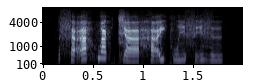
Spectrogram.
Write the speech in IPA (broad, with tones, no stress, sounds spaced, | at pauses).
s a̰ː˧˥ h w a˦˥ k̚ t͡ɕ aː˧˩ h a̰ː˧˥ j k w i˨˦ s ḭ˧˥ z ɨ˧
